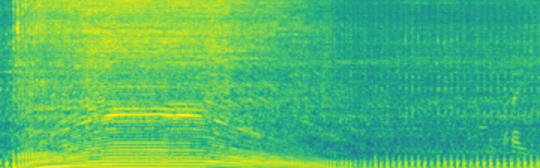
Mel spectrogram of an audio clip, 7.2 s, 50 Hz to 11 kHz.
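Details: Suzuki Smash motorcycle with hard starting, after spark plug and suction hose replacement: crisp rev climbs and falls back, then settles into an even steady putt-putt idle near 230 beats a minute; running clean.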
